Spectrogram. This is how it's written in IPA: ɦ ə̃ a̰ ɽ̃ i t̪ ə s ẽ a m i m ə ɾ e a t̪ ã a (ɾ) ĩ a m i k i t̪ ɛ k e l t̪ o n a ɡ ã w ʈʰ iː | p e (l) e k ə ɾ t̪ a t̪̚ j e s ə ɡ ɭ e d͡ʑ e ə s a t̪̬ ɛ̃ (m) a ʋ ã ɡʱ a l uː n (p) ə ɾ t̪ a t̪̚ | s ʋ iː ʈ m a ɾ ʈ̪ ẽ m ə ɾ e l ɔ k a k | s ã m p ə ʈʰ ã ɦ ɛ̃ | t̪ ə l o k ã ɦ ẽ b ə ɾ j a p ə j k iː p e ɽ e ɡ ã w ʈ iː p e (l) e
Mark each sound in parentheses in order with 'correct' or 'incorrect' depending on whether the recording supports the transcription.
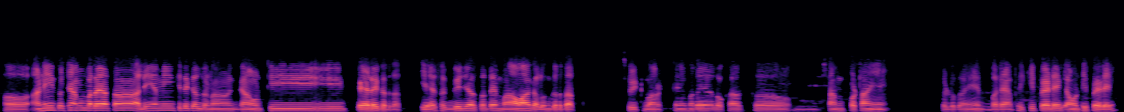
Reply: incorrect, incorrect, correct, incorrect, incorrect

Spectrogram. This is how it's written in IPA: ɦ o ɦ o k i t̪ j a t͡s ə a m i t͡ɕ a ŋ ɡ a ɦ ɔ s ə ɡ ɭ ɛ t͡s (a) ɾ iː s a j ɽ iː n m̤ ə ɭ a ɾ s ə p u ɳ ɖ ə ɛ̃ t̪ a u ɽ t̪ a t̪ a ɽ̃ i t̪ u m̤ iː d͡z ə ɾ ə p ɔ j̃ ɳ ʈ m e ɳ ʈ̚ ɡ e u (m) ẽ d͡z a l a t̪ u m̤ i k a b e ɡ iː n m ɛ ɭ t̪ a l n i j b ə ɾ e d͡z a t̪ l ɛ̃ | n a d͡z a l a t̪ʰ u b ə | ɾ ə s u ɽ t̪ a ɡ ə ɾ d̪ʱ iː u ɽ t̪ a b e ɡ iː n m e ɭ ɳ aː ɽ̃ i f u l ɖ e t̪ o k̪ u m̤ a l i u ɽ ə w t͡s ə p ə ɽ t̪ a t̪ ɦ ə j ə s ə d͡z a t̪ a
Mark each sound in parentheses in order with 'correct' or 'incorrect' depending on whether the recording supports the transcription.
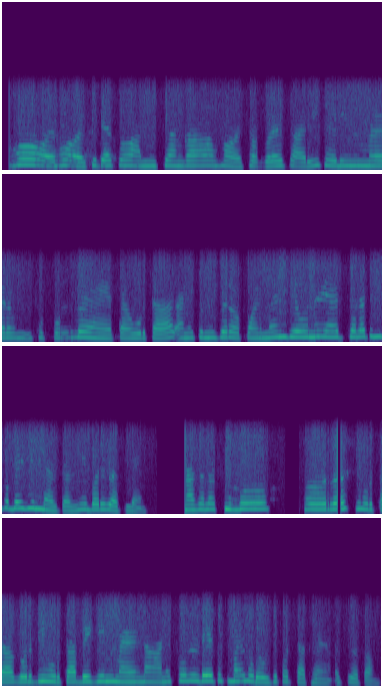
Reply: correct, incorrect

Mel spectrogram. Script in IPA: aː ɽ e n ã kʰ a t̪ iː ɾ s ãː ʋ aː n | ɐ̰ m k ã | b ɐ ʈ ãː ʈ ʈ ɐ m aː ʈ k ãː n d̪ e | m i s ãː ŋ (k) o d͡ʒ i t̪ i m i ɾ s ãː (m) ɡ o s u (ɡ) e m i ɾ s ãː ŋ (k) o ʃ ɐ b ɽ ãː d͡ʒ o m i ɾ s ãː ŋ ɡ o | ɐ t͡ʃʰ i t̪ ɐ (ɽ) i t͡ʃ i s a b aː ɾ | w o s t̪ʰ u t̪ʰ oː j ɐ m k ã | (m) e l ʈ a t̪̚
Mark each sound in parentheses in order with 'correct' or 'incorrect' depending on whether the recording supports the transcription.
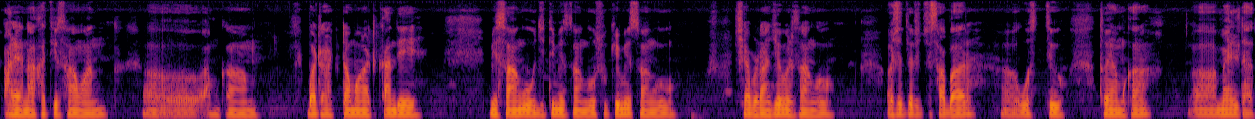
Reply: incorrect, incorrect, incorrect, incorrect, incorrect, correct

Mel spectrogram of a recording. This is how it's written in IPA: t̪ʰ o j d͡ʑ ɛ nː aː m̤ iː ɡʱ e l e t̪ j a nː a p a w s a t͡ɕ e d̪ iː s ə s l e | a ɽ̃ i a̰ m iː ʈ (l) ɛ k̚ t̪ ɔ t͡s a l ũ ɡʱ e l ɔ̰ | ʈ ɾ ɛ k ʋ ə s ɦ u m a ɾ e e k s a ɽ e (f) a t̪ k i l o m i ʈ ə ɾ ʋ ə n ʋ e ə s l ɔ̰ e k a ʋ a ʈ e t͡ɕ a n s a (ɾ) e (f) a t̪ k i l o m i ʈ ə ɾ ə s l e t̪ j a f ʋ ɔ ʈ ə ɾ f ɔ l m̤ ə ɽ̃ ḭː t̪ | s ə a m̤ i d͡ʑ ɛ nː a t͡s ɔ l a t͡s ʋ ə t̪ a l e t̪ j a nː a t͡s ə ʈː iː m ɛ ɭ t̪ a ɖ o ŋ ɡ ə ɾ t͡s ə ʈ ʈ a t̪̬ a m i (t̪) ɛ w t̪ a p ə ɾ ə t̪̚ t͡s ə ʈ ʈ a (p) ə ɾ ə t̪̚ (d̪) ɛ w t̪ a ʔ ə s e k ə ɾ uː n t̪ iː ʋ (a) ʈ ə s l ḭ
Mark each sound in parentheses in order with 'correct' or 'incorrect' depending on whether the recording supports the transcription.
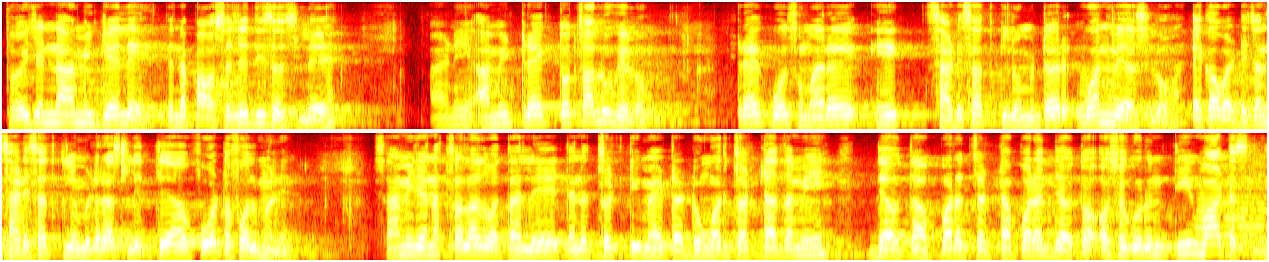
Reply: incorrect, incorrect, incorrect, incorrect, incorrect, correct, correct, correct

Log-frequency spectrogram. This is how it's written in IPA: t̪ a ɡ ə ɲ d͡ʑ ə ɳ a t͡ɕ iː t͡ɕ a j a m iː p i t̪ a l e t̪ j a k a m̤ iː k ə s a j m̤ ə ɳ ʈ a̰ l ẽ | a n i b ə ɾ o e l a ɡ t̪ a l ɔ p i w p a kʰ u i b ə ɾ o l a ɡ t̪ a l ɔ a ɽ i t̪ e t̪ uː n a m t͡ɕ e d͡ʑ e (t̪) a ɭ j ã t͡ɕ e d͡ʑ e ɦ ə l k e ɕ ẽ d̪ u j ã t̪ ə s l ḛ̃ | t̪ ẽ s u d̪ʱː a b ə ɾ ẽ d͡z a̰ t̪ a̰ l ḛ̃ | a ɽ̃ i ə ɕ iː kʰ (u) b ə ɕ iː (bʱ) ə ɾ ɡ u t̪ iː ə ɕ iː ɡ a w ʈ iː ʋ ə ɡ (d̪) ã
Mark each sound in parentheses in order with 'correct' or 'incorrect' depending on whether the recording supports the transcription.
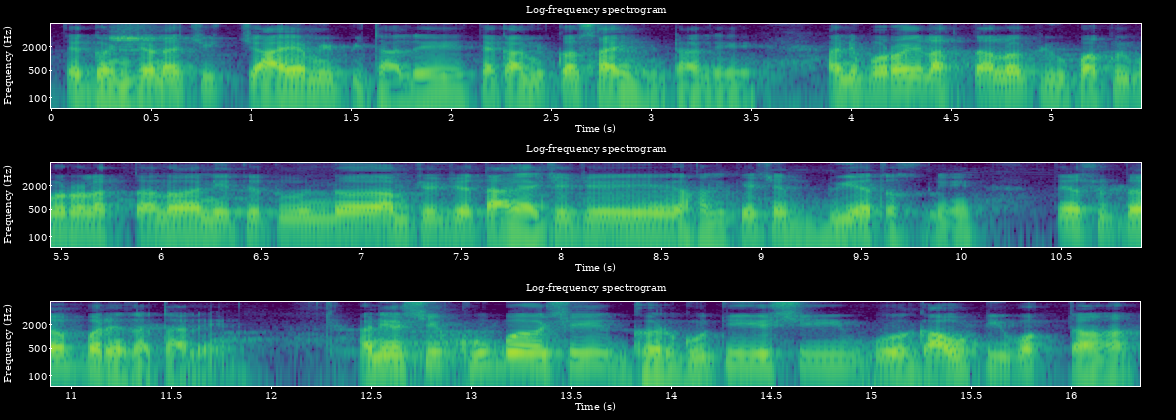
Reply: correct, incorrect, incorrect, incorrect

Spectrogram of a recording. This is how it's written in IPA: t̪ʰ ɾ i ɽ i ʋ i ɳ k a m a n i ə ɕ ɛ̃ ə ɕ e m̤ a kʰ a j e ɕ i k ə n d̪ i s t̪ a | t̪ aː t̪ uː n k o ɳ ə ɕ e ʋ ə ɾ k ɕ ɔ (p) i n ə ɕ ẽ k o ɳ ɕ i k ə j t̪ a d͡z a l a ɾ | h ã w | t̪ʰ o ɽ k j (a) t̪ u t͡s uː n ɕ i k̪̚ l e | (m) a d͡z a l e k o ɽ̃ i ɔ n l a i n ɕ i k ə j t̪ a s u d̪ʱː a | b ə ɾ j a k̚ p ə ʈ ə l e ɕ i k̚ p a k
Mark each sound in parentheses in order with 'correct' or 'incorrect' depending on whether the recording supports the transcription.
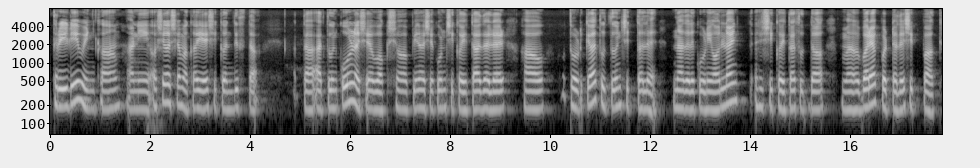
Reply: correct, correct, incorrect

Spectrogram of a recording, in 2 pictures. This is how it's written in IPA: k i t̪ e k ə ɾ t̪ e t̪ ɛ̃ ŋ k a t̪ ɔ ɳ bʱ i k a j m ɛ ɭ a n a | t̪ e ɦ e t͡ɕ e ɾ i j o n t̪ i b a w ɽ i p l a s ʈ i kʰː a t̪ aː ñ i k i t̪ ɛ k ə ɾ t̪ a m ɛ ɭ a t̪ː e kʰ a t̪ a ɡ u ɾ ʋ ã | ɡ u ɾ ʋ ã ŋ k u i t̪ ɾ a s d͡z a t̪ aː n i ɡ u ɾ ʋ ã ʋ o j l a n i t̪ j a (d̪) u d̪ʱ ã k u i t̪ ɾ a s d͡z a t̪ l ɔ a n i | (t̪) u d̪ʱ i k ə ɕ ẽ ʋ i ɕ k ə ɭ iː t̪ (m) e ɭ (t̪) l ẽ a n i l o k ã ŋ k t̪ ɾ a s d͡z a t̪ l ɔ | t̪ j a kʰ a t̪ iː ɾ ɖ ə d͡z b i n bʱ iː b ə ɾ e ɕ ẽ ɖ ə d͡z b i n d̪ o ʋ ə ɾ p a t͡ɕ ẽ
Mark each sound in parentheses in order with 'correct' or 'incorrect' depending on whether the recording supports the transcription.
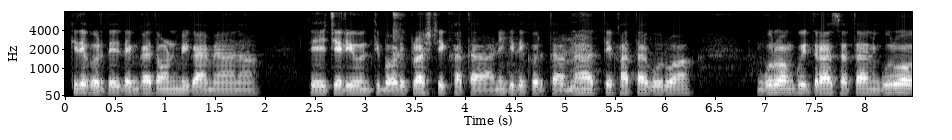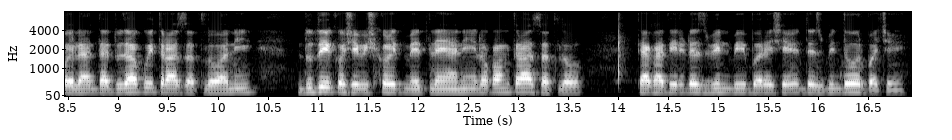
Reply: correct, incorrect, correct, correct

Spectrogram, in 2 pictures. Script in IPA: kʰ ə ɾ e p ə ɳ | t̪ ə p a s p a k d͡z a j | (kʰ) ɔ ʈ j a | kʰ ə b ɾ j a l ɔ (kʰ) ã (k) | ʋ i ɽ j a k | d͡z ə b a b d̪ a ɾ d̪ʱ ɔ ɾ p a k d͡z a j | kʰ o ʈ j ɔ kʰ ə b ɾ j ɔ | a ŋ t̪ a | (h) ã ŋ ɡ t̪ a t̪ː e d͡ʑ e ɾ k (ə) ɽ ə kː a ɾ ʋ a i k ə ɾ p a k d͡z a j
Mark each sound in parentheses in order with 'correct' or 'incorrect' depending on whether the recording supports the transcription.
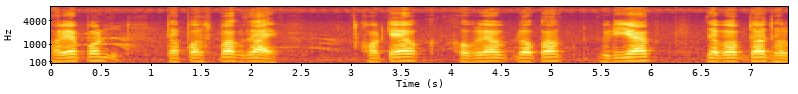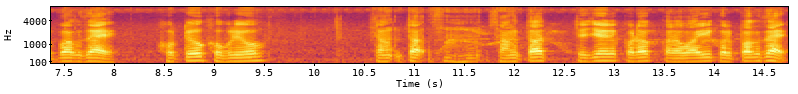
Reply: correct, incorrect, correct, incorrect, correct

